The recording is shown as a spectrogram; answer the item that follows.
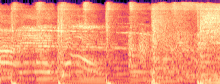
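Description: Live pop band music with a steady kick-drum beat about twice a second under guitar and melodic lines.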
